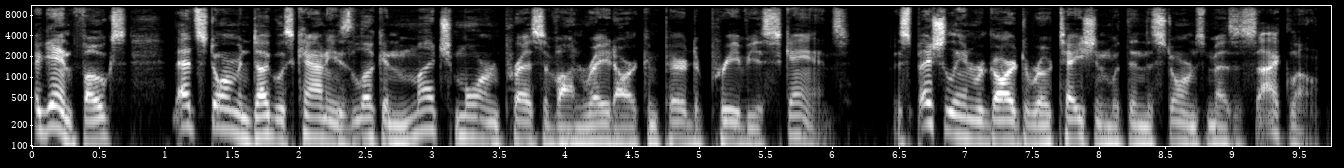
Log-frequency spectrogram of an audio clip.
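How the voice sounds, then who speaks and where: Man acting as an urgent, earnest TV meteorologist: lowish voice, close dry sound, emphatic live storm coverage. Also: lively intonation, moderate pace, no echo. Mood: focused. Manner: emphatic, addresses viewers directly. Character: earnest, urgent male TV weather broadcaster. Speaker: broadcast meteorologist. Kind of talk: live severe weather coverage.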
